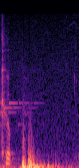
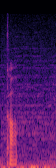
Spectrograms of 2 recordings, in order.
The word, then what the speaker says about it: Cup: on Yoshi yes mushroom coop mushroom cup I said Coop but it's cop my pronunciation is still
